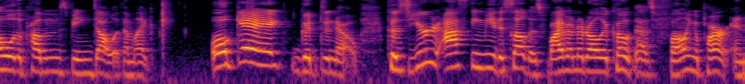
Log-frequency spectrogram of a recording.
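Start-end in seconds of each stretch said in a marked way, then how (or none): none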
